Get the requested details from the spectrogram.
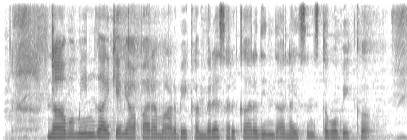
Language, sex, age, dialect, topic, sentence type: Kannada, female, 18-24, Northeastern, agriculture, statement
